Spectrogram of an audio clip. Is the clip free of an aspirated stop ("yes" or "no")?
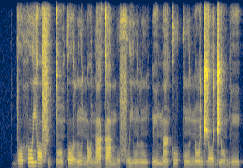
yes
